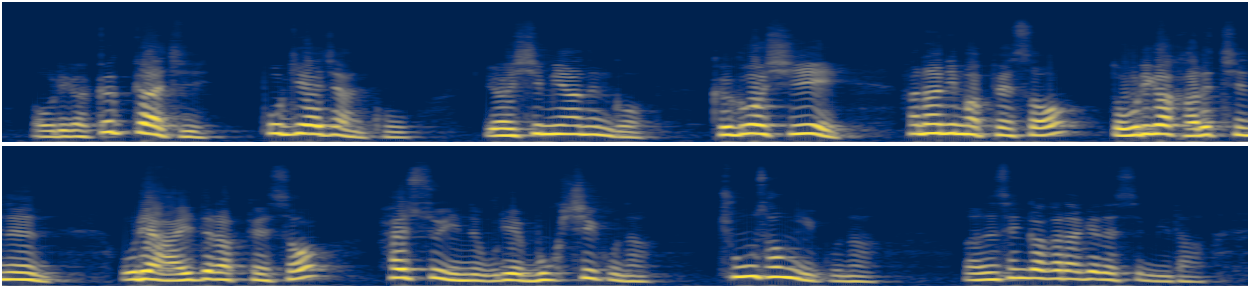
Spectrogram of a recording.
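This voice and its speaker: The delivery is fairly quick, with the background staying quiet. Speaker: live show host. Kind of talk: closing remarks of live seminar broadcast. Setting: live stream with chat. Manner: frequent filler 'eo' hesitations.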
